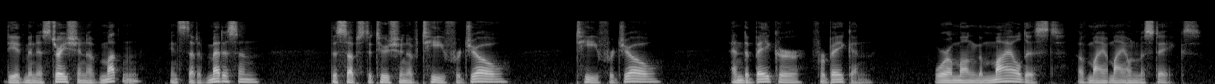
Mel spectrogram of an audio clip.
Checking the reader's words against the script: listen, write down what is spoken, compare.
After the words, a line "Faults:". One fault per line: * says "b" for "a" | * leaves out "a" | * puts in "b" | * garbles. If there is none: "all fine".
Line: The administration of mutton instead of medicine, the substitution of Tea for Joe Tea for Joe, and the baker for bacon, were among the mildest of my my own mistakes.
The administration of mutton instead of medicine, the substitution of Tea for Joe Tea for Joe, and the baker for bacon, were among the mildest of my my own mistakes.
Faults:
all fine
